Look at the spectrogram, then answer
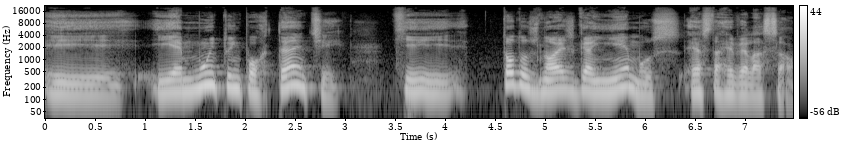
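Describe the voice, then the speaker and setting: Very slow, fairly high-pitched male speech with a dark, mellow tone and lively intonation, on a very clean recording with a silent background. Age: 70s. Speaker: pastor. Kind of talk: sermon.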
